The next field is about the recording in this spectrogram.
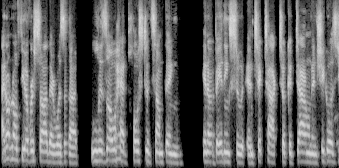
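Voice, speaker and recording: A woman's voice: on the low side, dry recording, low-quality recording. A woman in her sixties, a podcast guest chatting casually and telling stories, laughing often. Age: 60s. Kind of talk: casual interview chat.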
